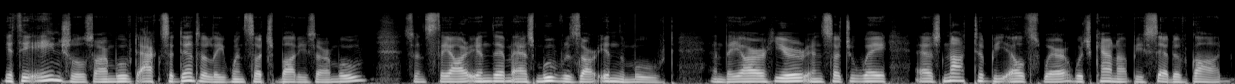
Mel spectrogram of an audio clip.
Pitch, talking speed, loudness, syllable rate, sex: 130 Hz, 200 wpm, -18 LUFS, 5.5 syllables/s, male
